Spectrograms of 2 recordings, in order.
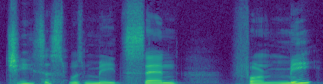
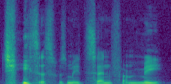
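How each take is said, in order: First: It is said like a questioning, rising query. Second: It is said like a firm, falling statement. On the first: The speaker is unsure whether it is true. "Now you might say it with a question mark" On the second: The speaker is certain it is true. "And you know that's the truth"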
